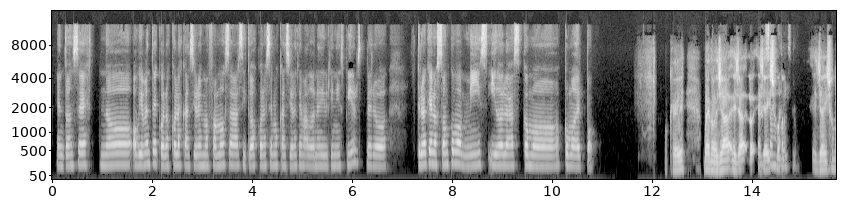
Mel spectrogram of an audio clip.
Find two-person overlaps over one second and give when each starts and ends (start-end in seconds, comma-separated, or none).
none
